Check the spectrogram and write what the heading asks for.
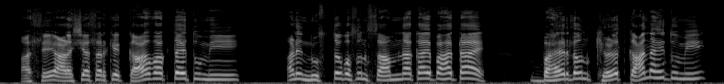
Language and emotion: Marathi, angry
